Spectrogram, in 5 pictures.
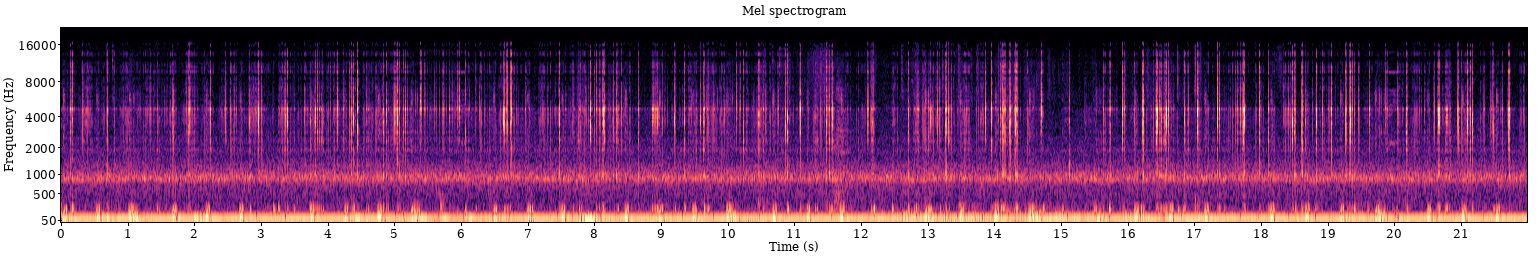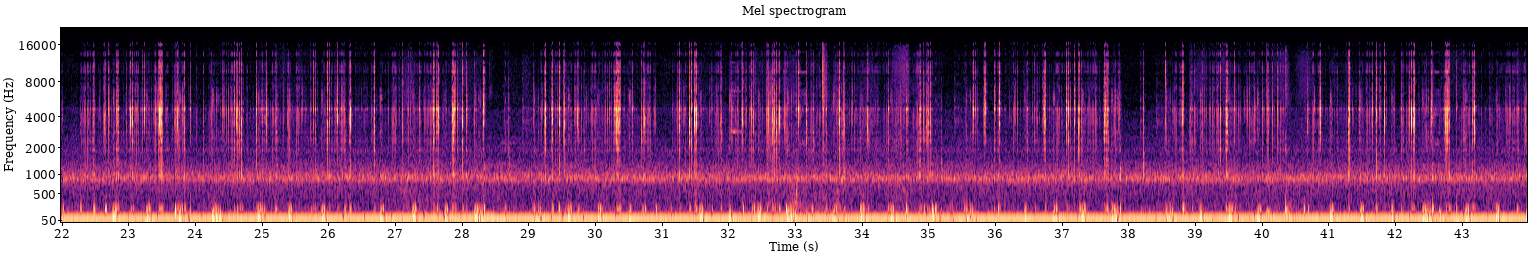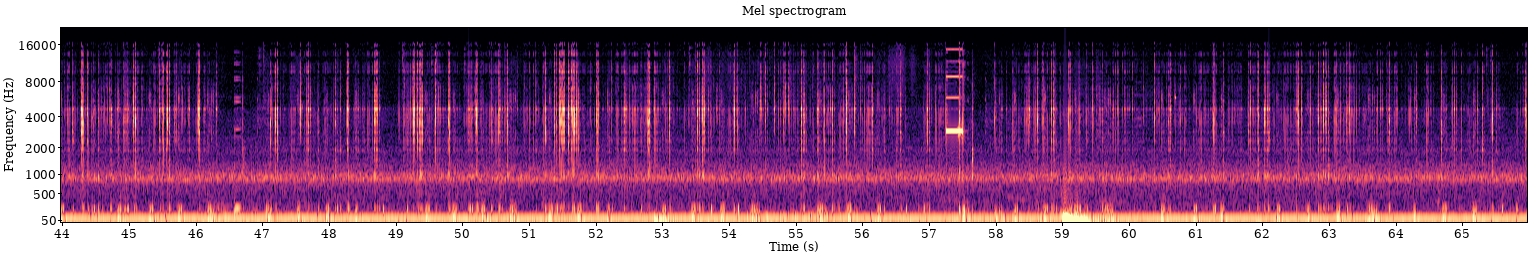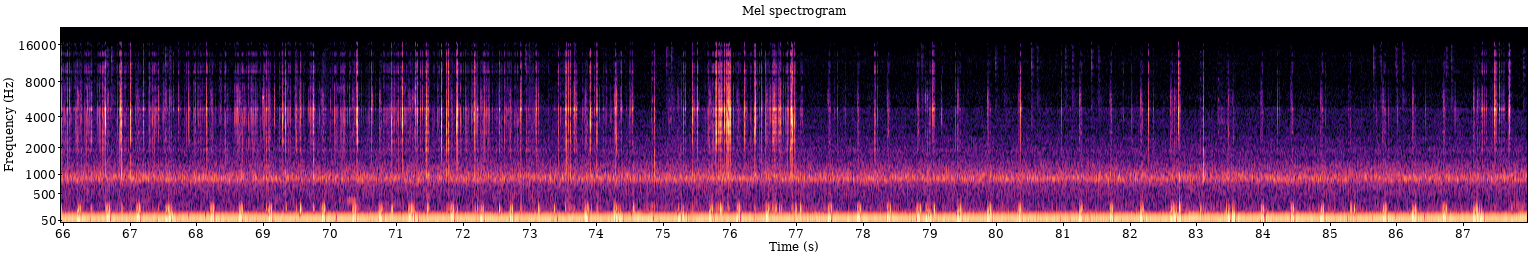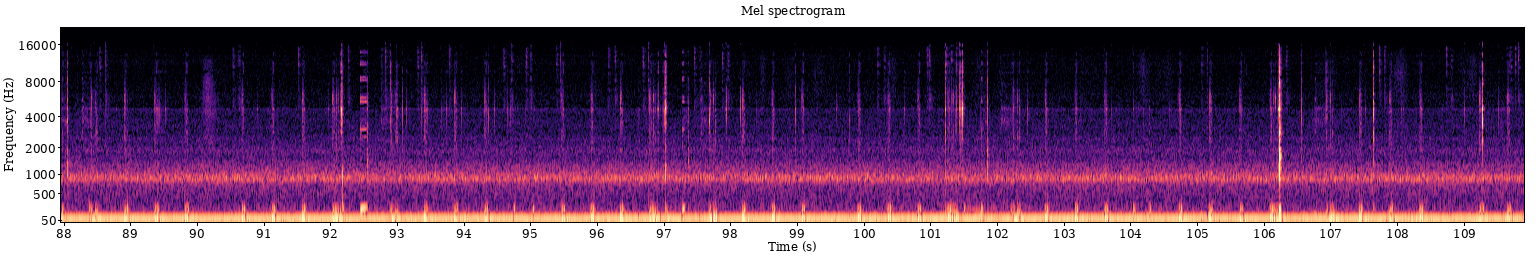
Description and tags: broken harddrive
The sound of an (almost) broken hard drive. including a "meep" and a "beep" :) recorded with the zoom h2.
